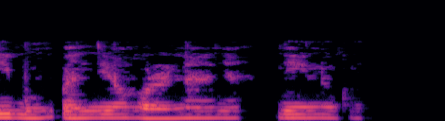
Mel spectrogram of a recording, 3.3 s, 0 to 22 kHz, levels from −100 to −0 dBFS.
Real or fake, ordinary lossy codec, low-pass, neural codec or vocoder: real; none; 5.4 kHz; none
